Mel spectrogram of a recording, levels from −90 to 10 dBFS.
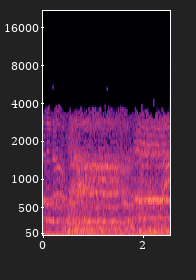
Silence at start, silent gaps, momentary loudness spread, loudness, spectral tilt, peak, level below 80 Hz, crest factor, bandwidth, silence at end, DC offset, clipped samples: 0 s; none; 5 LU; -21 LUFS; -5 dB/octave; -8 dBFS; -30 dBFS; 14 dB; 4.2 kHz; 0 s; 4%; under 0.1%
